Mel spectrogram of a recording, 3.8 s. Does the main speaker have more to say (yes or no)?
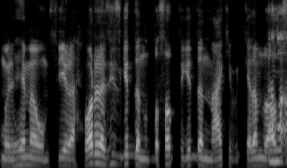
yes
